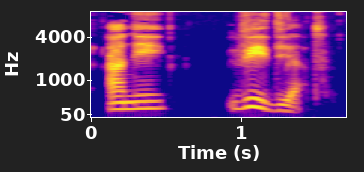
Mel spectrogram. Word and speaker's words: видят: Они видят. – But stress remains on V. – Они видят.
